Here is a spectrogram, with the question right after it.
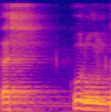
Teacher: تشکرون کاف باریک ہے، را کو پر پڑھیں گے اور لمبا کریں گے، تشکرون یہ مد عارض للسکون ہے۔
